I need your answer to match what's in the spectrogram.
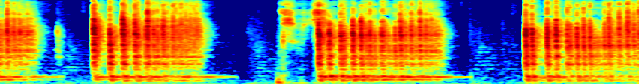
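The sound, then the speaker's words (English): Physical dice clatter across a hard tabletop in several separate rolls for attacks and damage in a tabletop game, each a bright burst of rattling clicks lasting about a second, with short pauses between and no voices. “The reason you don't roll digital dice is because then your players get to hear this.”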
